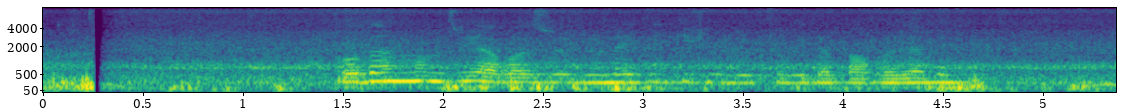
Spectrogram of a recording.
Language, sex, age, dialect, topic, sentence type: Bengali, female, 25-30, Standard Colloquial, banking, question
